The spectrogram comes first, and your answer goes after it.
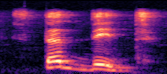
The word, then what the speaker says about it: studied: que você quiser então study ficou studied não pronuncia o e tá studied só essa é a pronúncia tá então played studied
